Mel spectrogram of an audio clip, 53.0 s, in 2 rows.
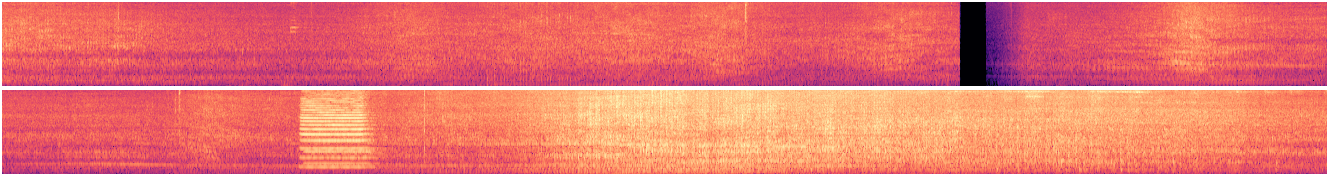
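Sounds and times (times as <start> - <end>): wheel-on-rail noise and clatter: 0.0 - 5.5, 6.1 - 19.1, 34.5 - 53.0
diesel locomotive engine running: 20.1 - 53.0
train horn blast: 32.4 - 34.5.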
